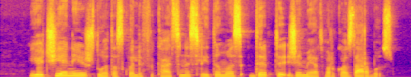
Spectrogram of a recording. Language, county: Lithuanian, Tauragė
